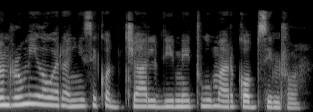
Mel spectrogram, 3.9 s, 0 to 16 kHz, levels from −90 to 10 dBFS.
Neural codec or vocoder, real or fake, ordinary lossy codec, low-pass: codec, 24 kHz, 0.9 kbps, WavTokenizer, medium speech release version 1; fake; AAC, 48 kbps; 10.8 kHz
